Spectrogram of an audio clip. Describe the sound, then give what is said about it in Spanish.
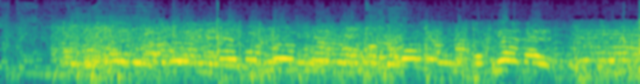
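A festival crowd in Piornal pelts a costumed figure with turnips, a loud, continuous mass of shouting and chatter broken by many sharp, scattered knocks. “es el sonido, el ruido ambiente de los nabos al Jarramplas.”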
